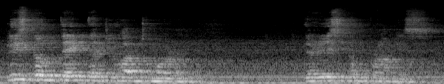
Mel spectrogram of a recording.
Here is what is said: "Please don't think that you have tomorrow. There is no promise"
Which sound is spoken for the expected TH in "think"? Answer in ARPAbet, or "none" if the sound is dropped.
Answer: T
